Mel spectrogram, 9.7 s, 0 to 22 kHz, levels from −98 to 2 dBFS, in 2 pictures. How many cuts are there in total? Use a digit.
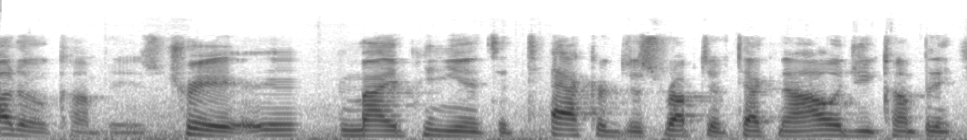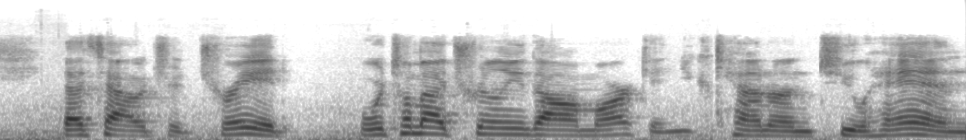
1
